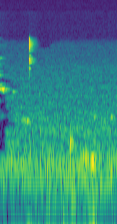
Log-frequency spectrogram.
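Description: Near silence: room tone, with one faint, short click a little over half a second in.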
